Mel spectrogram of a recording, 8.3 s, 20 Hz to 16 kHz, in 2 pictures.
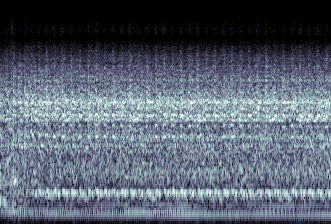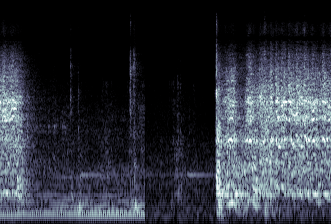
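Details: Fuel-injected Ford F250 that sat several years: even cranking about three beats a second for four seconds, a pause, more cranking, no catch. Spark is good but the injectors aren't firing, with both wires grounded out.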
